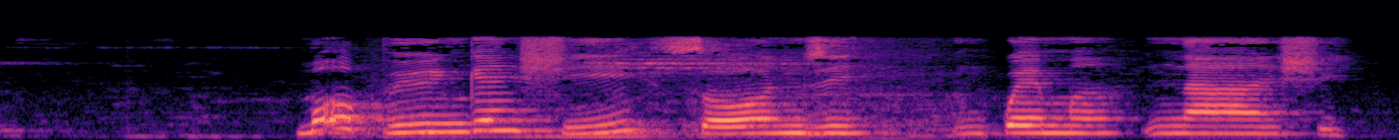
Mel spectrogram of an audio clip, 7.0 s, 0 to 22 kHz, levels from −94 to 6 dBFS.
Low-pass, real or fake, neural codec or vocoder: 7.2 kHz; real; none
